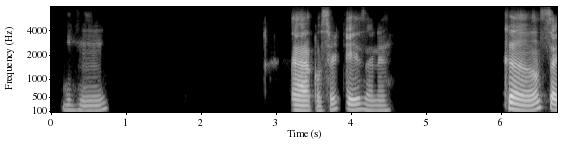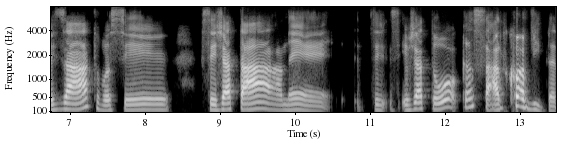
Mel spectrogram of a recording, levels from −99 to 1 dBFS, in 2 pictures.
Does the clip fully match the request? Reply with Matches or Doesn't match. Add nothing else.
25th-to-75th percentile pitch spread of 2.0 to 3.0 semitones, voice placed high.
Doesn't match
